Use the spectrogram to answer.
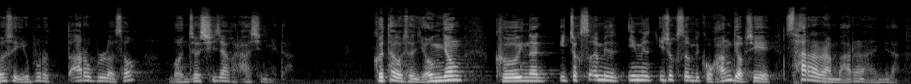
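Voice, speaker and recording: Lively in intonation, a man talks fairly quickly with a high-pitched voice. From Gyeongsang, South Korea (Daegu). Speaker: missionary, guest preacher. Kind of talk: sermon. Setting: church service.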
